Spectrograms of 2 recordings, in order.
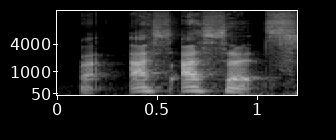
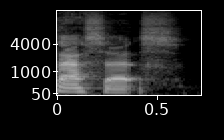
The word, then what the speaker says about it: assets: assets, and now it's assets. Jesus Christ, I didn't pronounce the T. Sounds like I said asses. This album has shown us all of its assets, and now it's showing us that they have perfected their style.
